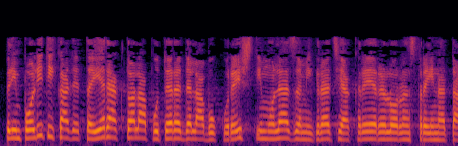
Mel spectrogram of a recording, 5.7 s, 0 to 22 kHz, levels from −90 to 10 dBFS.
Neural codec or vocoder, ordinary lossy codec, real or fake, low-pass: none; none; real; none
